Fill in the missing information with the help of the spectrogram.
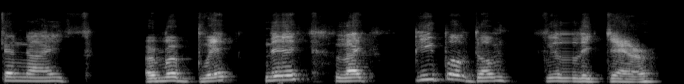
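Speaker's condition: Cerebral palsy

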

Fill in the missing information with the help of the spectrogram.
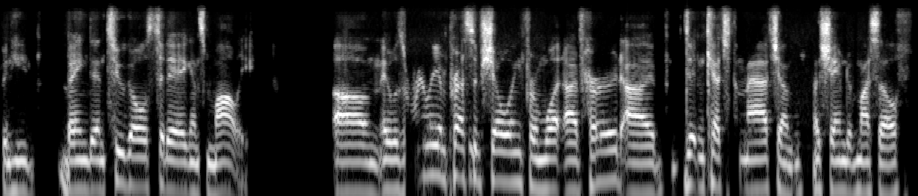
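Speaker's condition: No condition

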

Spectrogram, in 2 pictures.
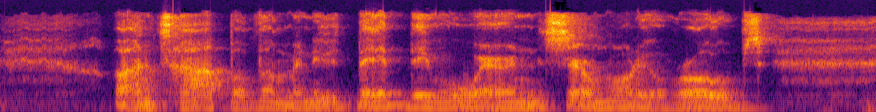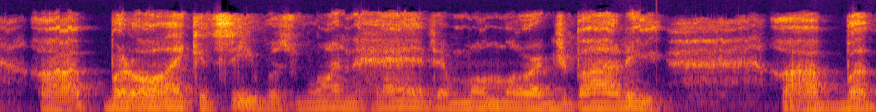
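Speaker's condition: Gunshot injury to voice box; hit spine

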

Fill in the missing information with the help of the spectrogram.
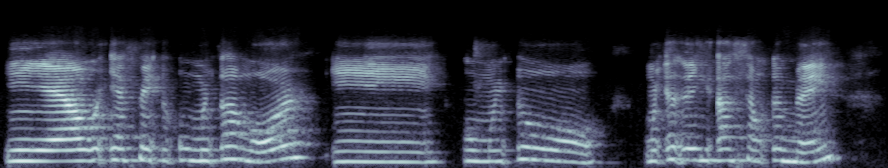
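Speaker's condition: Cleft lip and palate; residual hypernasality, nasal air escape likely to increase after surgery, voice still needs improvement

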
